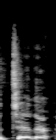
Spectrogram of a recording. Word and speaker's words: Tethr: And it's spelled T-E-T-H-R. So it's a Tither app, and it is for men.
